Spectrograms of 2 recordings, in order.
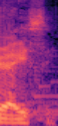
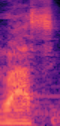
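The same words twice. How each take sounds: First: It is said with an English pronunciation. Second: It is said with a French pronunciation. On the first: The speaker calls it wrong. "you don't say racing" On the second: The speaker calls it right. "You say Racing"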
